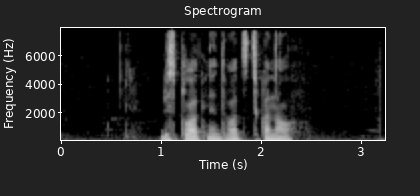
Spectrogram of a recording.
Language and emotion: Russian, neutral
